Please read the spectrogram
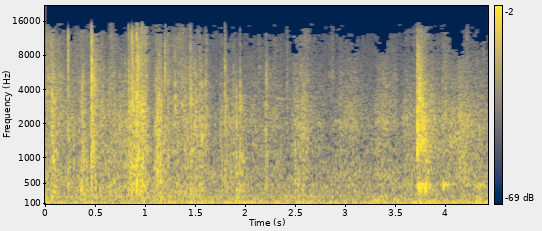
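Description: Hands scooping potting soil out of a plastic potting-mix bag: soft, irregular rustling and scraping, with a sharper scrape near the end.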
